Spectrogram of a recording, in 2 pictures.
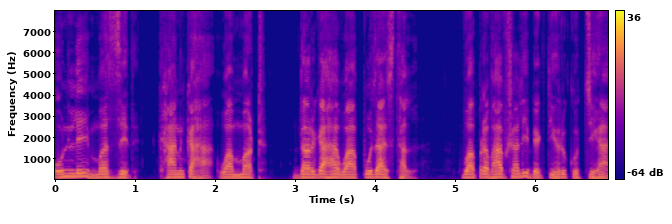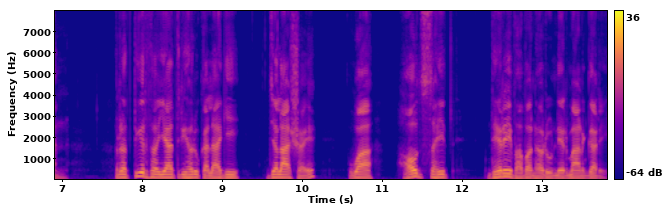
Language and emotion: Nepali, neutral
